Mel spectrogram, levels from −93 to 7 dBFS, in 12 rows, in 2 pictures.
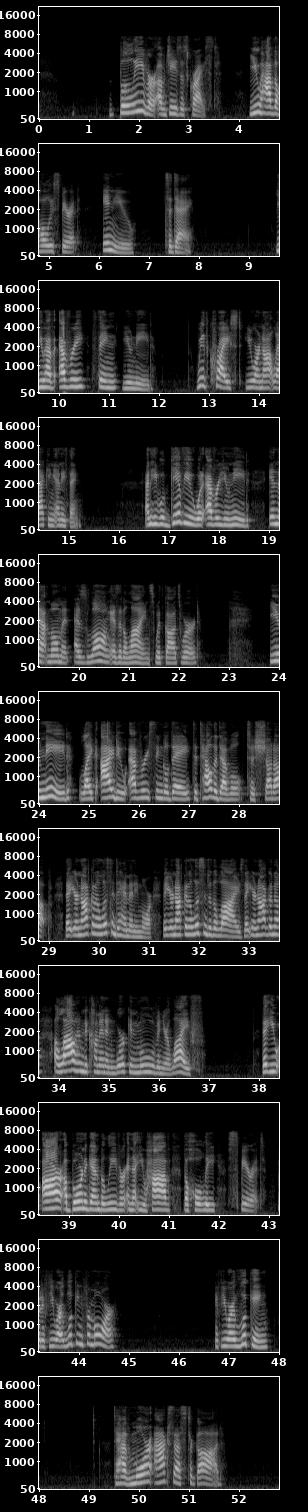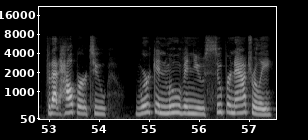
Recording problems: high frequencies cut off; noticeable; nothing above 7.5 kHz

